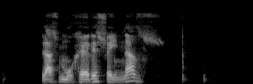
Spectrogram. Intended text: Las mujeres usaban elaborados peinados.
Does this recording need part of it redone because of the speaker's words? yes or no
yes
